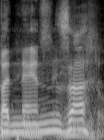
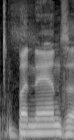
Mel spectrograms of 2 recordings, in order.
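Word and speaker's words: Bananza: Sounds very painful sitting on Bonanza. Bonanza, like a banana, Tom, but spelled like, you know, sort of.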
